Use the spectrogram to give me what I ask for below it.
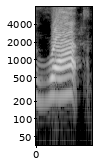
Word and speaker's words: wrap: r or rap we wrap a present the w is silent so let's rote so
